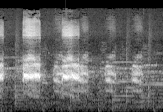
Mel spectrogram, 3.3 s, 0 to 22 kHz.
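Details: Crows heard at the Steinrevier feeding site, 6 January: a run of rasping caws, two strong ones followed by softer, shorter replies fading away.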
